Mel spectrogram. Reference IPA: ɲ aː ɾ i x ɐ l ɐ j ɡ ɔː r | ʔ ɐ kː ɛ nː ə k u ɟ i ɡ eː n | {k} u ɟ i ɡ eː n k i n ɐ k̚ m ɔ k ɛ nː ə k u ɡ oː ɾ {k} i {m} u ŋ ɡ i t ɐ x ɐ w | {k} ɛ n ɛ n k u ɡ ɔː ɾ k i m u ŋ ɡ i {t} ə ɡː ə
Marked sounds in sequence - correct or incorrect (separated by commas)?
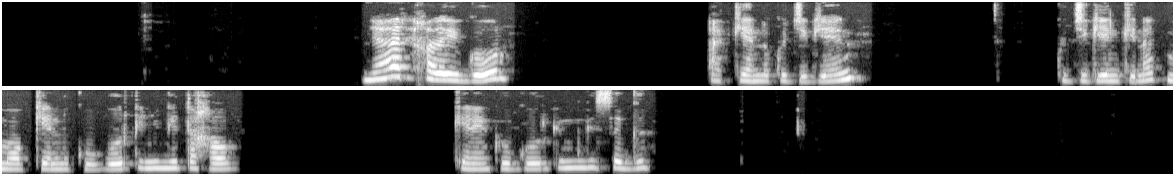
correct, correct, incorrect, correct, incorrect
